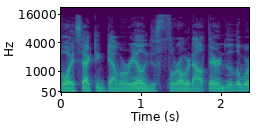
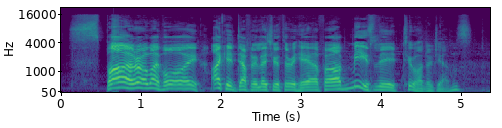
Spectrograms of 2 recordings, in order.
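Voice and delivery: loud, high, swooping, sing-song cartoon merchant voice; 6 semitones higher, 5 dB louder than usual. Improvising a character line, the speaker's voice drifts into Moneybags voice. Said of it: "it suddenly became money bags".

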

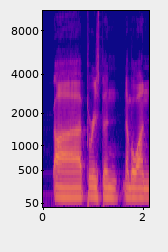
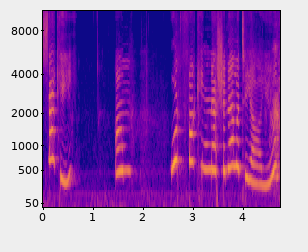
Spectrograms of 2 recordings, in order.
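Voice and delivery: put-on cartoon pig voice impression; 4 dB louder than usual. Asked for an impression, the speaker questions a friend in the room, Peppa Pig impression. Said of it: "This is Peppa Pig".

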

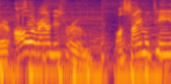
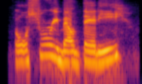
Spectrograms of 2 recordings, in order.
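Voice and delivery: strong put-on Canadian accent, much lower pitch; 5 semitones lower than usual. Imitating how a man talks, in a strong canadian accent. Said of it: "it's Canadian".

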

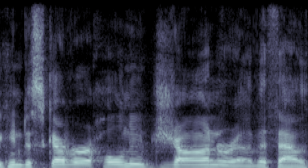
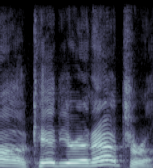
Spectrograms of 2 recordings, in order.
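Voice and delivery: high carnival-barker pitch; 6 semitones higher than usual. Recounting a movie scene where an accordion salesman hands Al an accordion, carnival-barker voice. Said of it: "He's kind of got like a carnival barker kind of a vibe".

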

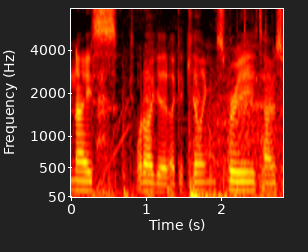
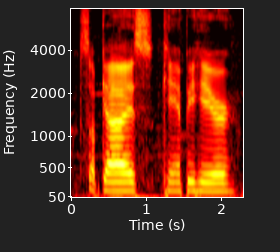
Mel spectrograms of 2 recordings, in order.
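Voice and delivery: altered voice pitch, louder; 5 dB louder than usual. Greeting viewers while messing with the pitch of the voice: pitch-shifted voice. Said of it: "I'm messing with, like, the pitch of the voice".

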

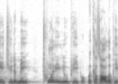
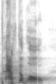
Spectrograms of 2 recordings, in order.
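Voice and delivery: booming, very loud yelling; 4 semitones higher, 8 dB louder than usual. Retelling a final timeout, calling the team over: retelling own yell. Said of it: "I yell".

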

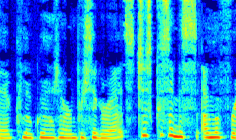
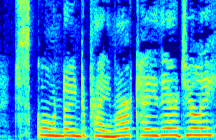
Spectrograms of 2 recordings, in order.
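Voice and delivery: accent from Derry; 6 semitones higher, 3 dB louder than usual. Joking about how to say Primark: Derry accent. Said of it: "You're clearly from Derry".

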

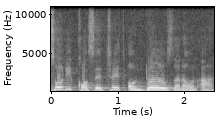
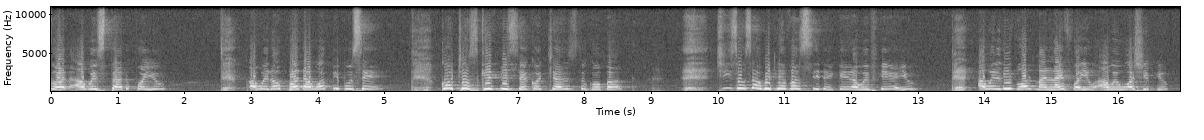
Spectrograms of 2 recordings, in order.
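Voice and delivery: higher-pitched, tearful, crying pleading voice; 6 semitones higher than usual. Retelling own past plea to God: retelling crying and begging. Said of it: "I was crying. I was begging".

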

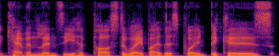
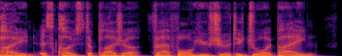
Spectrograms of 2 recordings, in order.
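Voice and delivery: put-on drill-instructor delivery, South London accent; 5 semitones higher than usual. Mocking a performer's South London accent, the speaker imitates a sergeant major. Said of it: "He sounded like my old Sergeant Major".

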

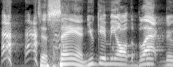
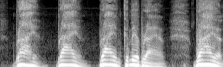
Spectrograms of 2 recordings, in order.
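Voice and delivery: low and snooty tone; 4 semitones lower than usual. Offering to show the others his cartoon impression: Stewie impression. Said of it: "Want me to do my Stewie?".

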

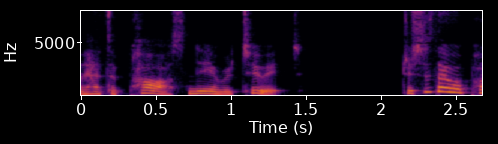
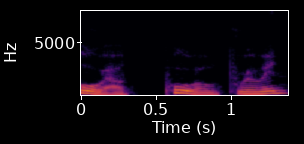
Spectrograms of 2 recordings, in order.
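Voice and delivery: plain reading voice

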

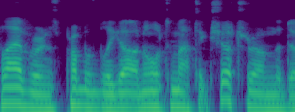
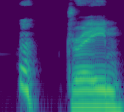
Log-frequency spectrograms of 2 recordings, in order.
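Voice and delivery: aggressive, forceful delivery; 2 semitones higher than usual. Voicing old Farmer Johnson waking at the film's end: aggressive. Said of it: "He says it so aggressively".

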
